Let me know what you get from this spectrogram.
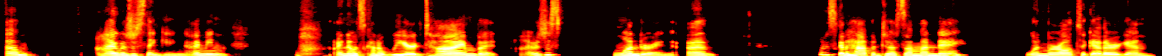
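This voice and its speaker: Casting: female reader as insecure misfit schoolboy, higher voice, halting delivery, table-read drama. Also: animated, dry recording, studio quality. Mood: hesitant, hopeful. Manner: halting, stammering, sighing. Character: earnest, insecure, awkward teenage boy, a brainy misfit. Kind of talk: table read of a film script.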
